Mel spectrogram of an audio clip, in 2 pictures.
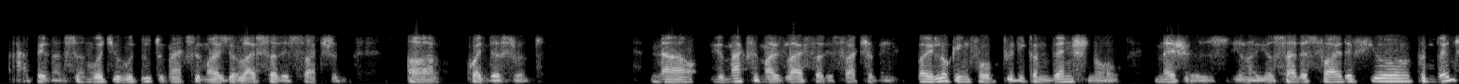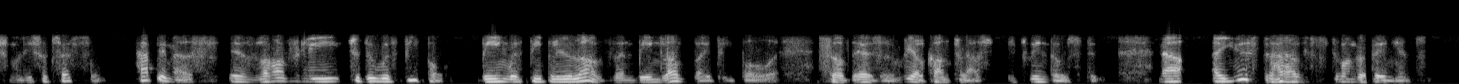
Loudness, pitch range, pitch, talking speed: -20 LUFS, 110-145 Hz, 125 Hz, 135 wpm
